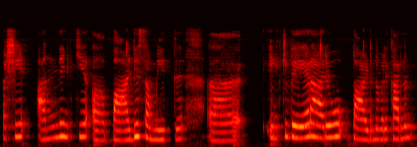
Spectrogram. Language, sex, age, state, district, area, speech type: Malayalam, female, 18-30, Kerala, Wayanad, rural, spontaneous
